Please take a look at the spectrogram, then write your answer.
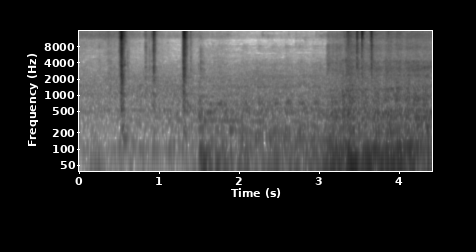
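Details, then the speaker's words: Claas Lexion combine diesel started after service and an oil filter cap refit, meant to be run to check an oil leak: a few clicks, then it cranks and catches within seconds into a deep, steady rumble. It still leaks, so a new oil filter base is needed. "Starts good."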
